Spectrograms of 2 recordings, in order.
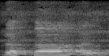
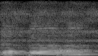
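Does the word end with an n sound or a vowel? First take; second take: n sound; vowel. First: The word ends with an n sound. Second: The word ends with a long vowel. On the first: The reading continues without a stop. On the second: The reader stops at this word.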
